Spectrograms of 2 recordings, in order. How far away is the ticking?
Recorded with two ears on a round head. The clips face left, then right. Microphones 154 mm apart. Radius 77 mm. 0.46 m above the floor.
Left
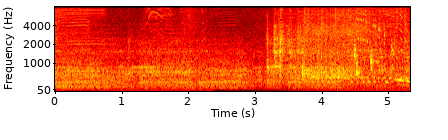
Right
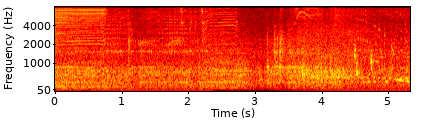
I don't hear ticking.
